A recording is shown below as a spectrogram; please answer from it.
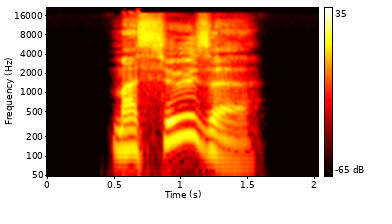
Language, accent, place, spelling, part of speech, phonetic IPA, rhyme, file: German, Germany, Berlin, Masseuse, noun, [maˈsøːzə], -øːzə, De-Masseuse.ogg
- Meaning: 1. prostitute (working in a "massage parlor") 2. masseuse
